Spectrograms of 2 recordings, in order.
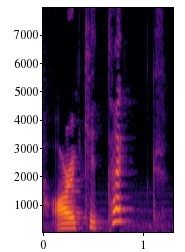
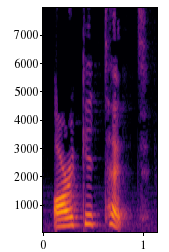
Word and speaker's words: architect: architect, architect. 읽는 것도 꼭 유의. ch가 있는데 arch라고 읽지 않는다. architect이라고 읽는다는 것까지 꼭 체크하세요.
